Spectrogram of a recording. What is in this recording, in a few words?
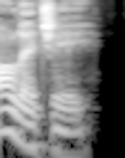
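"ology", British English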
